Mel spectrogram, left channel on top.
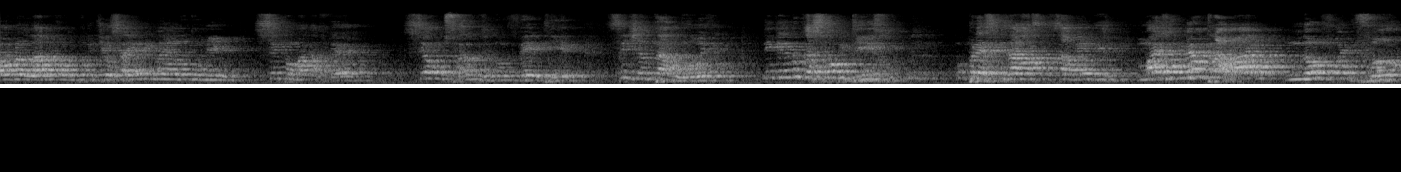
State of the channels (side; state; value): right; silent; 58 dB below the other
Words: obra lá no dia, eu saía de manhã no domingo, sem tomar café, sem almoçar no meio-dia, sem jantar à noite. Ninguém nunca soube disso, não precisava saber disso, mas o meu trabalho não foi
